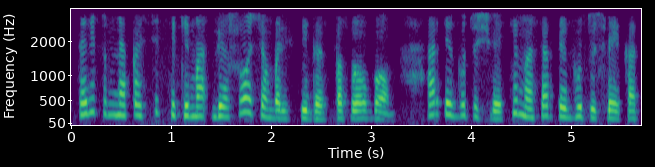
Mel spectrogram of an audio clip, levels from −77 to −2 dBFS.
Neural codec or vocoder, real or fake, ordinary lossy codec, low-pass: codec, 16 kHz, 4 kbps, FreqCodec, smaller model; fake; MP3, 32 kbps; 3.6 kHz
